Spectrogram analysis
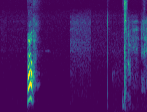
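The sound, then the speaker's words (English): A man gives one loud, sharp bark, imitating a dog. After a pause comes a faint click, then a brief rough throaty noise. “Somewhere, a man barks.”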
